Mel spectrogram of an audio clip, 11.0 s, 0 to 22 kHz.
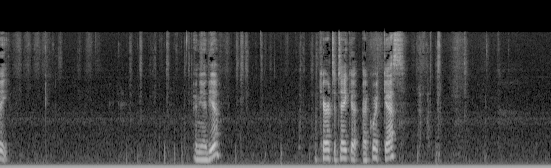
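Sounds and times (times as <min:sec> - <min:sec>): person speaking: 0:00.0 - 0:01.9, 0:02.5 - 0:08.9
steady background hiss: 0:00.0 - 0:11.0.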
